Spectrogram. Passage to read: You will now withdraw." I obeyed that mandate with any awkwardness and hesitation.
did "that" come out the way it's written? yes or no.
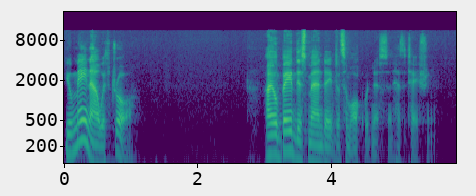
no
